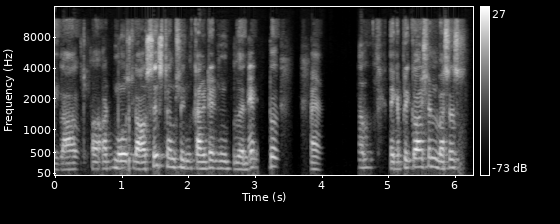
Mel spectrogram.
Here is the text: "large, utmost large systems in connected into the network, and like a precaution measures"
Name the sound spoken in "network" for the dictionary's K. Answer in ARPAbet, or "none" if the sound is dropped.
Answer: none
